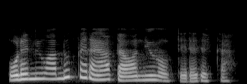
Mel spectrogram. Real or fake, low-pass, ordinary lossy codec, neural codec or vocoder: fake; 5.4 kHz; MP3, 32 kbps; autoencoder, 22.05 kHz, a latent of 192 numbers a frame, VITS, trained on one speaker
